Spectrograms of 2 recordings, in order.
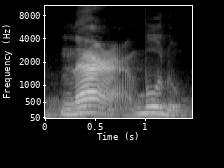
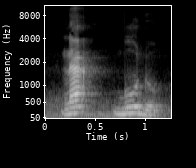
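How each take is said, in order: First: The middle consonant is a throaty ain sound. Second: The middle consonant is a plain glottal stop. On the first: The speaker calls it right. "na'budu harus terasa ainnya" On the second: The speaker calls it wrong. "Jangan sampai ke hamzah. ... Tidak tepat"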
